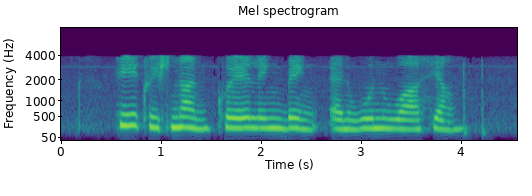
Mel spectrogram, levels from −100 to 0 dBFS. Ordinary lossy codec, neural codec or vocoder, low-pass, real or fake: AAC, 16 kbps; none; 7.2 kHz; real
